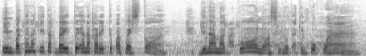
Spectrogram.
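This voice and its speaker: An affectionate young Ilocano husband in a radio drama, acted by a man. His voice is notably high for a man. He speaks like someone full of plans. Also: a little fast, crowd noise. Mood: eager, affectionate.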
